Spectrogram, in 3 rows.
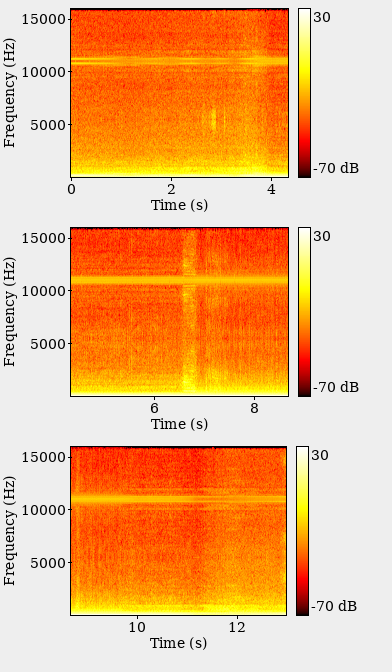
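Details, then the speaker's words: Car with leaking exhaust, started at about 70°F, not a cold start, before temporary repair: loud, raspy engine rising on a rev and settling back, far too loud; runs well otherwise, exhaust leak. "Just a quick before and after here. You guys can hear how loud it really is."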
